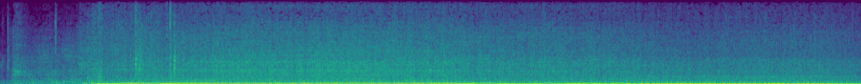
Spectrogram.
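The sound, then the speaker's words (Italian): A car pulls away as the driver sets off: the engine runs quietly for a moment, then surges sharply and holds a loud, steady, low drone for several seconds. “salgo al posto di guida e riparto.”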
